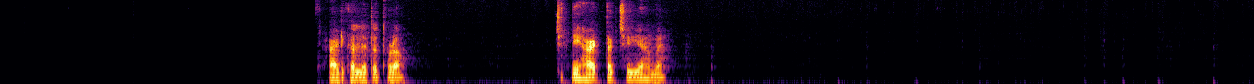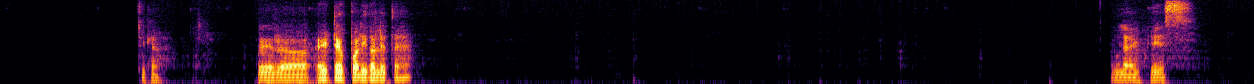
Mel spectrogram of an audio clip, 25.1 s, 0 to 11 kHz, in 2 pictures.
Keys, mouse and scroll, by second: 0.6 click, 1.8 click, 2.8 click, 4.0-6.4 drag, 8.8 click, 10.4 click, 10.6-12.6 drag, 13.4 click, 14.7 click, 15.6 click, 16.2 e, 17.1 click, 19.4 click, 20.2 click, 21.7 click, 21.9 click, 22.8-24.1 drag.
